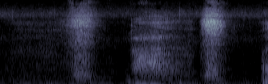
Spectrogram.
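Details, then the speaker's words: Person with fall allergies and a tickly nose who keeps feeling the need to sneeze, making several forceful nasal snorts and sniffs in quick succession. "Fall allergies have ah definitely have definitely started here my nose has been excuse me so oh so tickly lately oh my God I just always keep oh my God excuse me just keep feeling like I have to sneeze"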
